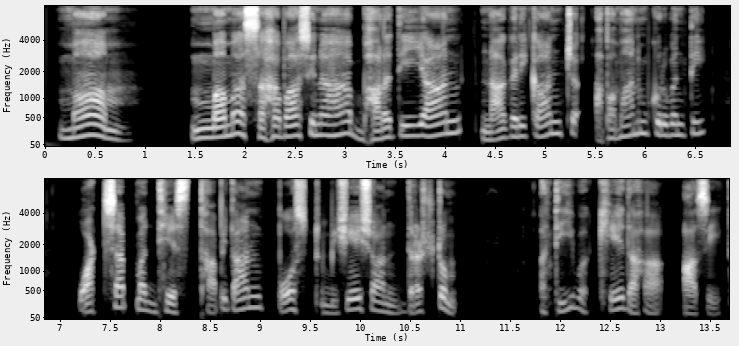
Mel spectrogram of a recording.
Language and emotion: Sanskrit, sad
